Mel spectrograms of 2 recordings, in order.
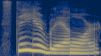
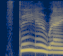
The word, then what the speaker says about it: STAYREAL: 身为主理人的阿信表示， Stereoor 的品牌名延伸自 Stereo 的发音与含义，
